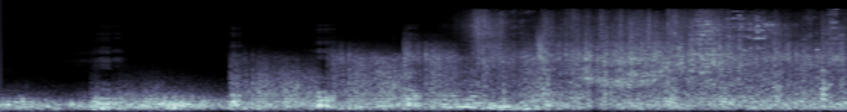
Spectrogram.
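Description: A yacht blown up with explosives gives a loud, sustained broadband roar that swells in stages and keeps rumbling, with no talking.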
